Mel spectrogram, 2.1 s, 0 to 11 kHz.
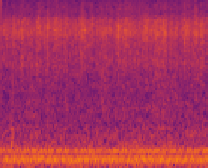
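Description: Steady low engine drone from a car running the OZ Tuning Omega tune as it shifts into sixth gear at about 55 mph on the highway, a continuous in-cabin hum with no break and no talking.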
